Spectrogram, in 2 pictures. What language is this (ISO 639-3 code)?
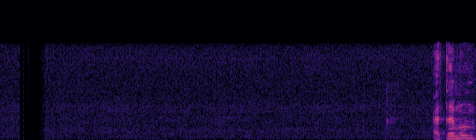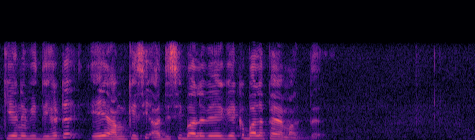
sin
